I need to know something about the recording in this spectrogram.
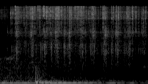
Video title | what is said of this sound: February 6th Sense unboxing.... | You get both the thud and the rattle when you're retrieving this. So it's such an unusual sound to the fish.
